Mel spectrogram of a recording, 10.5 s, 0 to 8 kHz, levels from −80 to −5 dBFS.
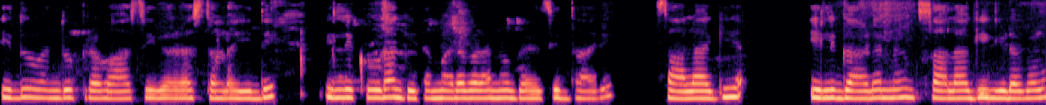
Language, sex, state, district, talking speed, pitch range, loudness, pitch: Kannada, female, Karnataka, Bijapur, 90 wpm, 210-230 Hz, -19 LUFS, 220 Hz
